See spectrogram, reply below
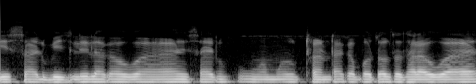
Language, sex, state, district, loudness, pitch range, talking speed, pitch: Hindi, male, Punjab, Pathankot, -14 LUFS, 115-120 Hz, 200 wpm, 120 Hz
